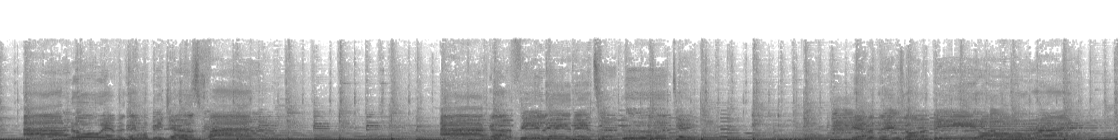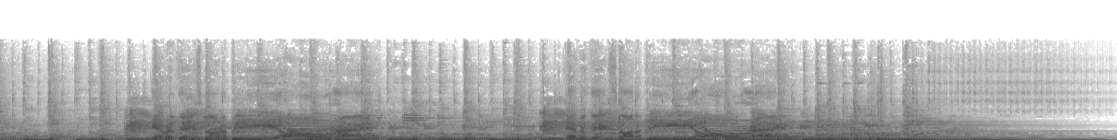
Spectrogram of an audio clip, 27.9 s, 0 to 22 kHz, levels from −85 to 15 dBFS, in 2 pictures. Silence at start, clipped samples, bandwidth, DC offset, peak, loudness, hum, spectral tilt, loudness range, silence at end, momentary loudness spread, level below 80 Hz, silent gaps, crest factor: 0 s; under 0.1%; 16 kHz; under 0.1%; 0 dBFS; -13 LUFS; 50 Hz at -40 dBFS; -5 dB/octave; 3 LU; 0 s; 7 LU; -24 dBFS; none; 14 dB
